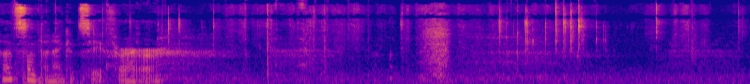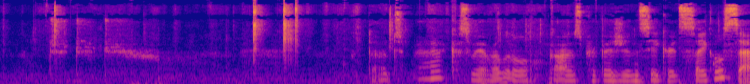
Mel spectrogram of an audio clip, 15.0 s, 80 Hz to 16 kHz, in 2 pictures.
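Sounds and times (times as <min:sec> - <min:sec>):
light clicks of small items: 0:01.2 - 0:03.4.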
